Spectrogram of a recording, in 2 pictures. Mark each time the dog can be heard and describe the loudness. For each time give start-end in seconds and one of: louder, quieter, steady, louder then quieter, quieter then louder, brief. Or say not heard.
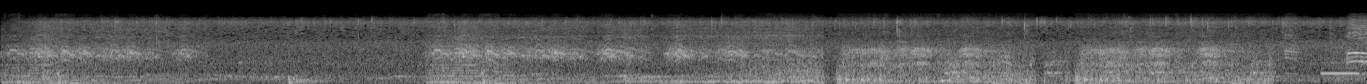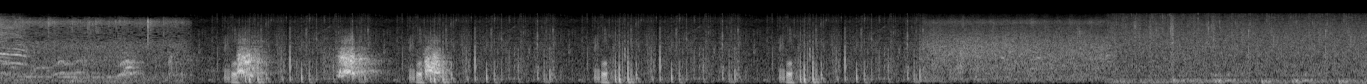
9.4-18.2 louder.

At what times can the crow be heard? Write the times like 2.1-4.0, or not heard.
0.0-2.2, 4.2-14.0.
